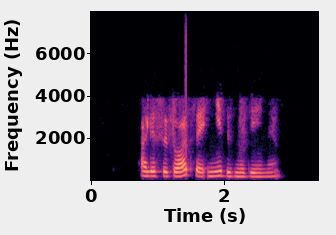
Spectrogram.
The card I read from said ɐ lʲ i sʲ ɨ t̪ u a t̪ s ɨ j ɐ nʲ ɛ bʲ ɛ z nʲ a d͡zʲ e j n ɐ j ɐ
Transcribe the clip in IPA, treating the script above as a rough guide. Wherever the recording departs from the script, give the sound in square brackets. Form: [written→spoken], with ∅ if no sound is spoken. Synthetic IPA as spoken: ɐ lʲ [i→ɛ] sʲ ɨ t̪ u a t̪ s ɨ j ɐ nʲ ɛ bʲ ɛ z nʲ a d͡zʲ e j n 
